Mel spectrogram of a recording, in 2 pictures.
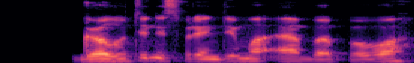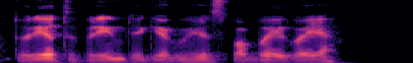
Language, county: Lithuanian, Klaipėda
